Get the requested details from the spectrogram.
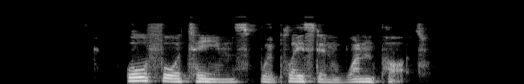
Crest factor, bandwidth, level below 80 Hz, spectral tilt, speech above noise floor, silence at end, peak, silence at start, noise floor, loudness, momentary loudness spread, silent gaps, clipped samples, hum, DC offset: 18 dB; 10 kHz; -54 dBFS; -5.5 dB/octave; 70 dB; 1 s; -2 dBFS; 1.25 s; -87 dBFS; -18 LUFS; 15 LU; none; under 0.1%; none; under 0.1%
